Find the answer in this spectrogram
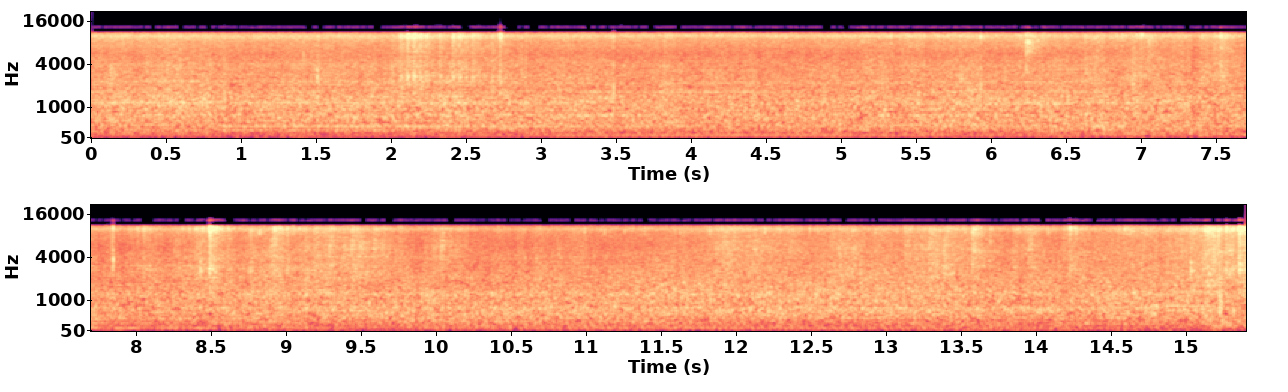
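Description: Sunwin city bus heard from inside the passenger cabin while driving: steady engine drone and road noise, with a few light rattles.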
